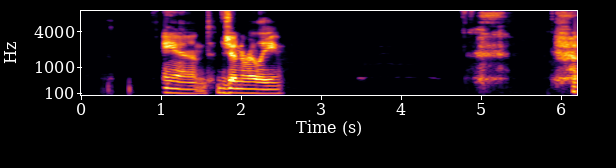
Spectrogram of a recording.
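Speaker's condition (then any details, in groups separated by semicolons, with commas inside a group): No condition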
